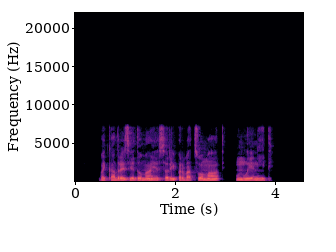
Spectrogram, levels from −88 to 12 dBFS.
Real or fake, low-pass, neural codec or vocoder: real; 7.2 kHz; none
